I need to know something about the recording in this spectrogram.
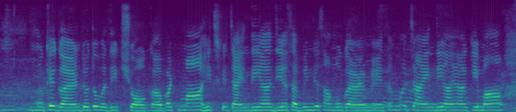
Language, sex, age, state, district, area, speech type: Sindhi, female, 30-45, Delhi, South Delhi, urban, spontaneous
